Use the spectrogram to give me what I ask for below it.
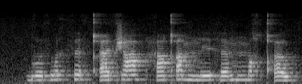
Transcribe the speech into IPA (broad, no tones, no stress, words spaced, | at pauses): ɡʊːθβʌx θəːθqʼɪːθʒɑ | hɑ qʼʌ mːɪːhɜmːɔχ qʼu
